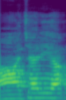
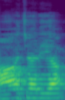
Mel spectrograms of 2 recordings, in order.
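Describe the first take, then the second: No difference in how they are said.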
